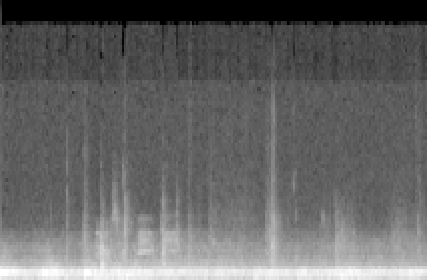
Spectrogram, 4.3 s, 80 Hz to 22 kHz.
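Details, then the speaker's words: Normal fetal heart tones on Doppler at a prenatal visit late in pregnancy, mother with earlier high amniotic fluid: fast, regular whooshing pulses at about 140 a minute over Doppler hiss. "Yeah, I'm not hearing anything. It sounds really good."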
